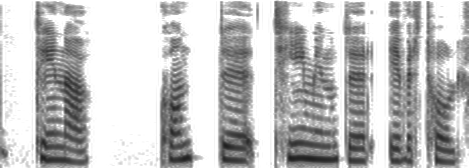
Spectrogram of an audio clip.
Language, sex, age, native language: Icelandic, female, 14, Icelandic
